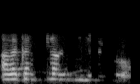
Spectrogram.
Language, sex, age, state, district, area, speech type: Malayalam, female, 18-30, Kerala, Idukki, rural, conversation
